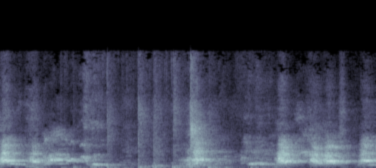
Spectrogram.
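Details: Poodle during a playful chase, giving bursts of high yipping barks amid noisy scuffling and rustling, with brief human voices mixed in.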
